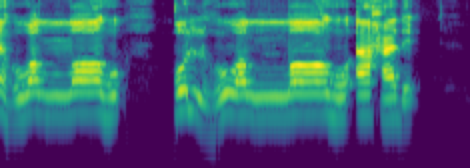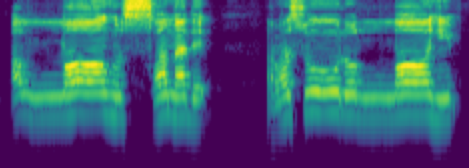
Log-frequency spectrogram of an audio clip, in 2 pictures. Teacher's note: اللہ کے لام سے پہلے زبر اور پیش، ان دونوں حرکتوں میں سے کوئی بھی حرکت ہوگی، زبر کی ہو یا پیش کی ہو، تو اللہ کا لام پر پڑھا جاتا ہے، یعنی منہ بھر کے پڑھیں گے، موٹا کر کے پڑھیں گے، جیسے هو اللہ، قل هو اللہ احد، اللہ الصمد، رسول اللہ۔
